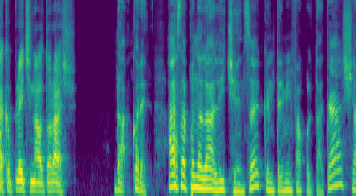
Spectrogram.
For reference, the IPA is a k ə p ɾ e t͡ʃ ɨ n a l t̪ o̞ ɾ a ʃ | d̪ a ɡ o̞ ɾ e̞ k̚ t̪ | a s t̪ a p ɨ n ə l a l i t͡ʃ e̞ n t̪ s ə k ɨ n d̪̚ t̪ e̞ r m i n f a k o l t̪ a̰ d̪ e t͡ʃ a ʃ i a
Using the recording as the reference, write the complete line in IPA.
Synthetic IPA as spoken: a k ə p l e t͡ʃ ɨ n a l t̪ o̞ ɾ a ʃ | d̪ a k o̞ ɾ e̞ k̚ t̪ | a s t̪ a p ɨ n ə l a l i t͡ʃ e̞ n t̪ s ə k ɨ n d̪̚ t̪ e̞ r m i n f a k u l t̪ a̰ t̪ e a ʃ i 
